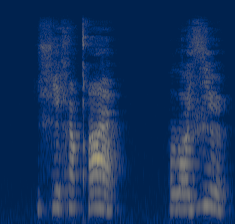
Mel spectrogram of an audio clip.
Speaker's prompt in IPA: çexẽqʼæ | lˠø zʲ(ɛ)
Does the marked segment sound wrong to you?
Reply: yes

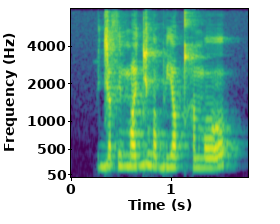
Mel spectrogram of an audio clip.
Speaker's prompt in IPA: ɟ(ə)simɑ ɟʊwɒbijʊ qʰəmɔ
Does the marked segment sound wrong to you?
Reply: yes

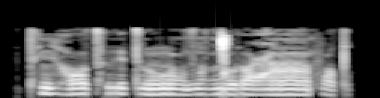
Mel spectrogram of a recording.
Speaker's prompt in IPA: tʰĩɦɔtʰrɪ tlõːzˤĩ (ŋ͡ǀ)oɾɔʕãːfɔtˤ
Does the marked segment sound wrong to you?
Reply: no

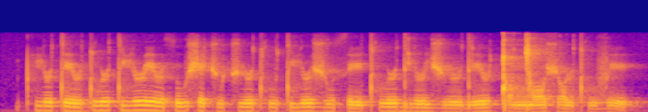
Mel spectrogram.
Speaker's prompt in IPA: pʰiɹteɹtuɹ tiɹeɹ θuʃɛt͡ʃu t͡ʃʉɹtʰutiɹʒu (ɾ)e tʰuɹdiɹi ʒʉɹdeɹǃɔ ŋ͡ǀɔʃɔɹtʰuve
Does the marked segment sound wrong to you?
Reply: yes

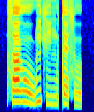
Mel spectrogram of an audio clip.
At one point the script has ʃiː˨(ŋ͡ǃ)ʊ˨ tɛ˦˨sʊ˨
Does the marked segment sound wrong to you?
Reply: yes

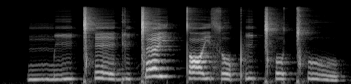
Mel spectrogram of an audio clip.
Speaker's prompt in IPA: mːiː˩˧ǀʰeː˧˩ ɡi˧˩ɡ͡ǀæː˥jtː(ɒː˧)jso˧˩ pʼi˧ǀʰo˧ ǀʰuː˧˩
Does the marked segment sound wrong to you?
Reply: no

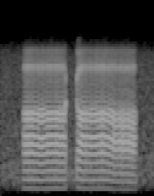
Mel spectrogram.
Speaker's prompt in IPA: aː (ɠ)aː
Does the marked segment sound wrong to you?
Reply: no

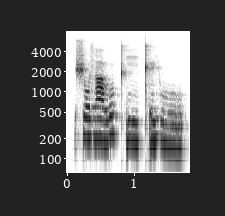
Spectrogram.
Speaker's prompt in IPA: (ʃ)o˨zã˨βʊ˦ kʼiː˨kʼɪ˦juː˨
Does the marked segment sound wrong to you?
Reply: no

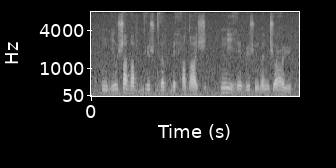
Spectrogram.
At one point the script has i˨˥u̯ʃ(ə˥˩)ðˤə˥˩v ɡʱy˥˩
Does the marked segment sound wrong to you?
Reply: no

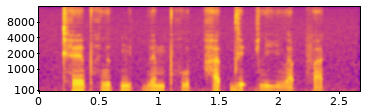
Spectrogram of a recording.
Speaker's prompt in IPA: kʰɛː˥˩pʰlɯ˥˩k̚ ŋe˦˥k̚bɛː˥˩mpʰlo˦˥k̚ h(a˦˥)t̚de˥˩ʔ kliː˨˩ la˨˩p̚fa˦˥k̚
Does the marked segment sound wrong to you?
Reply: no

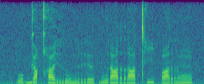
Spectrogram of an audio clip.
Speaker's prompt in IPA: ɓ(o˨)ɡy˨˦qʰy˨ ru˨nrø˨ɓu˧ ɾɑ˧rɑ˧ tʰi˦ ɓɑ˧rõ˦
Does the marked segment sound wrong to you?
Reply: no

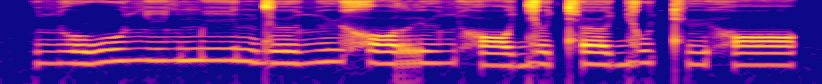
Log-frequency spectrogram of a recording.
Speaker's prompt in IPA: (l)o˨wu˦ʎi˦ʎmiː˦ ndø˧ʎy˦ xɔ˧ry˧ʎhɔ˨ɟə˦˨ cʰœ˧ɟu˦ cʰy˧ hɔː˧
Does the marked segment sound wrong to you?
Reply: yes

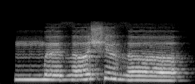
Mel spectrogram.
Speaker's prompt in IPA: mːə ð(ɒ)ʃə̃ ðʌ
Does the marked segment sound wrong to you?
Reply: yes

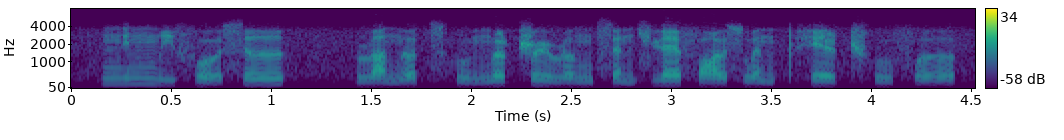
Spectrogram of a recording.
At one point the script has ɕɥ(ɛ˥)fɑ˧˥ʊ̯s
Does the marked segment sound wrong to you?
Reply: no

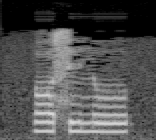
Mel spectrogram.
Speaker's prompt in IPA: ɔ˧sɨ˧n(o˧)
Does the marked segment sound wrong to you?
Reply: no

